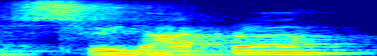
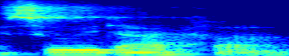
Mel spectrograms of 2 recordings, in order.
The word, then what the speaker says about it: SuidAkrA: band i pronounce like swedagra like suicide and dark yeah yeah yeah yeah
